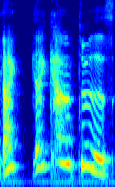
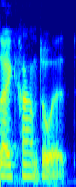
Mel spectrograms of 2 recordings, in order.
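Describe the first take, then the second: First: High, pleading cry of defeat; exhausted mother pleading with the midwife, high and desperate; desperate plea. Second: Said in the usual way. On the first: Retold or imitated. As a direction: beg to stop, pitched up. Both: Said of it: "the first time I had said".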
